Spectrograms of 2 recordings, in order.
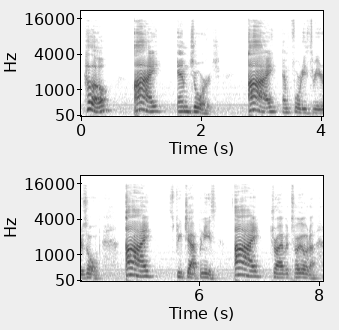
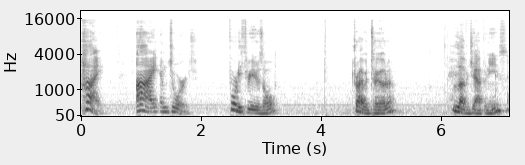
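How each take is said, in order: First: Slow, stressing each "I"; repetitive English self-introduction. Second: Japanese style introduction. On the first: Teacher shows how English speakers repeat "I". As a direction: plod through each "I" sentence. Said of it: "We say". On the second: Teacher shows Japanese style dropping "I". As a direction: list the facts without the subject. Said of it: "they talk like this". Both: Shown as a demonstration.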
